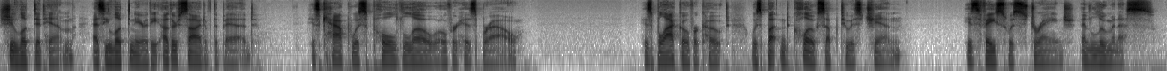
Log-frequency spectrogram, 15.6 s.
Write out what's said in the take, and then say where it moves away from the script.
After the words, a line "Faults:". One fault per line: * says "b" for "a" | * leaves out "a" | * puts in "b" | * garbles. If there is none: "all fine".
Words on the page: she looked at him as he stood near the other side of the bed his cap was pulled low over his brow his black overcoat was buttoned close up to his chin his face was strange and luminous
she looked at him as he looked near the other side of the bed his cap was pulled low over his brow his black overcoat was buttoned close up to his chin his face was strange and luminous
Faults:
* says "looked" for "stood"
